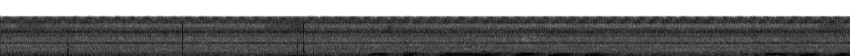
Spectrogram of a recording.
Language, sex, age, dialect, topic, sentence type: Hindi, female, 18-24, Kanauji Braj Bhasha, agriculture, question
